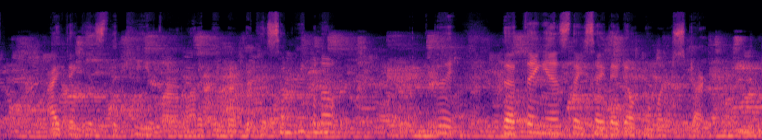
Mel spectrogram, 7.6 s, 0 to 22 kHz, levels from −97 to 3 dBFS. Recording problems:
chatter from many people; loud; throughout; as loud as the speech

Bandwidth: 15 kHz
